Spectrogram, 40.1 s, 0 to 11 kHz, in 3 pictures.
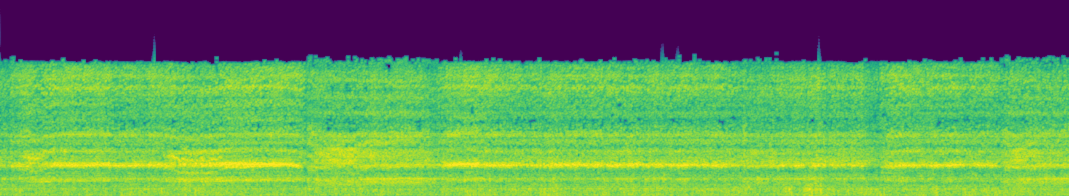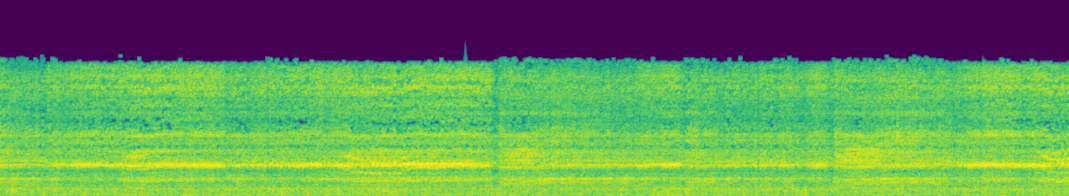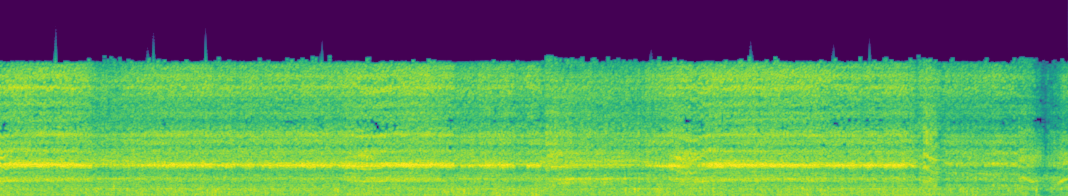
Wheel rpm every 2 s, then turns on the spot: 220, 220, 220, 230, 230, 230, 230, 230, 230, 220, 230, 230, 220, 230, 230, 230, 230, 220, 230, 150.
none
